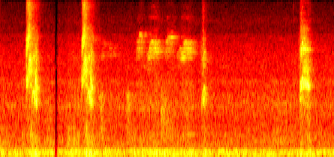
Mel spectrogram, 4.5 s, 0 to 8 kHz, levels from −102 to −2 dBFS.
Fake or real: real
